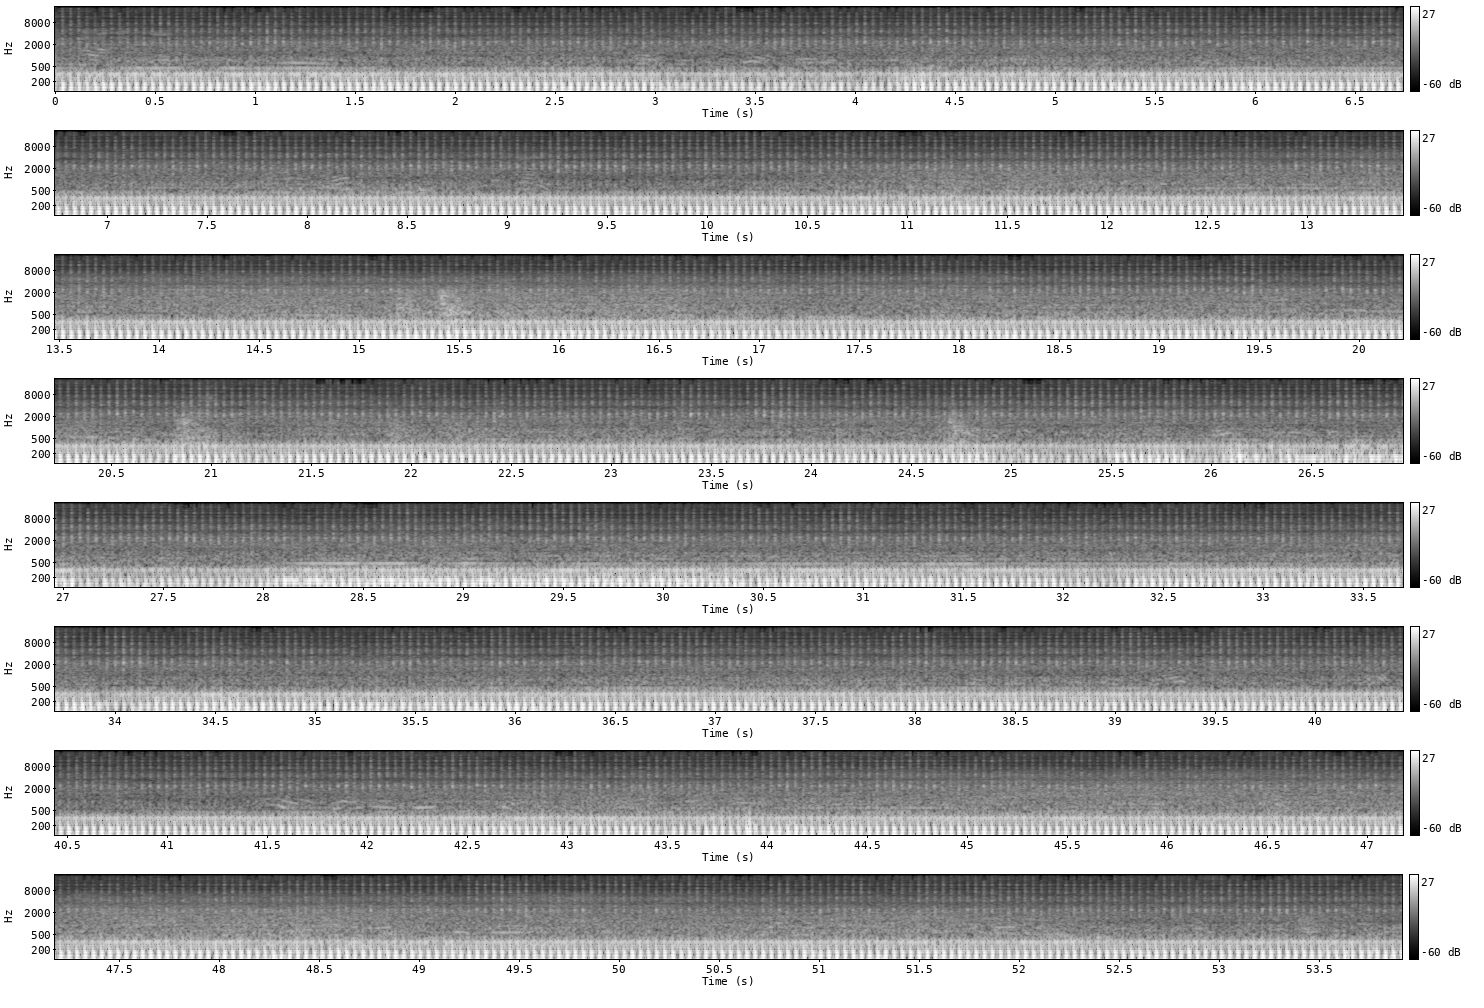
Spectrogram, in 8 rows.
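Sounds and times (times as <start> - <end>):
excavator diesel engine running: 0.0 - 53.9
faint knocks: 13.6 - 34.7.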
